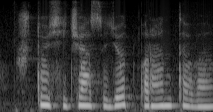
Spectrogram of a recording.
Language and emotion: Russian, neutral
